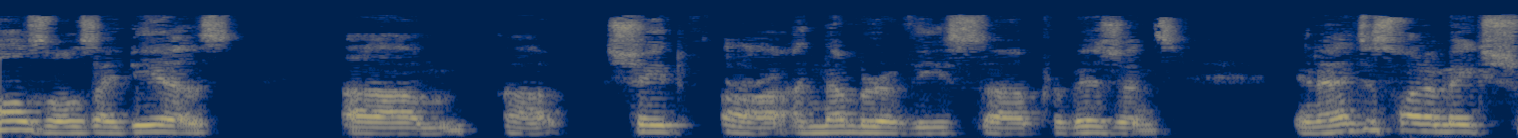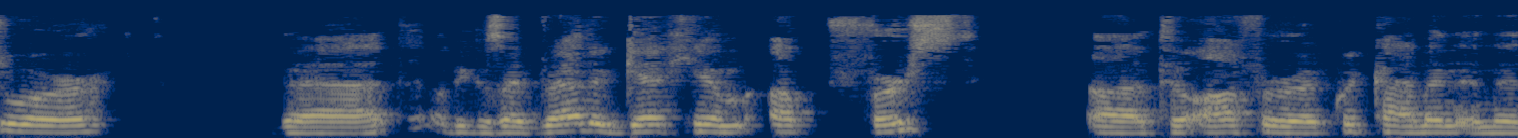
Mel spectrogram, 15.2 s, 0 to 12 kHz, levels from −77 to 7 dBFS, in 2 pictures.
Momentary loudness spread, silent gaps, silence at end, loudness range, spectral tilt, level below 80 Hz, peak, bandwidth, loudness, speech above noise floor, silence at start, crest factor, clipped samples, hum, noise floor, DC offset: 10 LU; none; 0 s; 2 LU; -3.5 dB/octave; -74 dBFS; -10 dBFS; 8.4 kHz; -24 LUFS; 61 dB; 0 s; 14 dB; under 0.1%; none; -86 dBFS; under 0.1%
